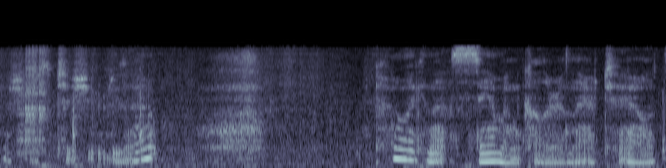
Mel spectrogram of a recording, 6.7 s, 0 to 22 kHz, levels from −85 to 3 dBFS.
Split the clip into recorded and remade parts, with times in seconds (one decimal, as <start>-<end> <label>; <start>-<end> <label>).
0.0-6.7 recorded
